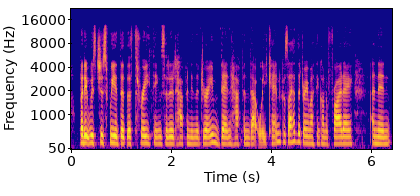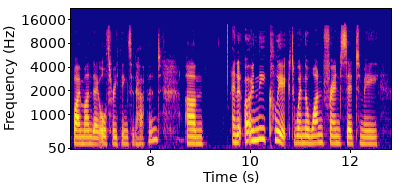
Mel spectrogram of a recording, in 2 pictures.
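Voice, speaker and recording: A woman with an Australian accent talks at a fairly quick pace, her voice dry and close with no echo on a very clean recording over a silent background. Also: medium pitch for a woman, ordinary pitch variation. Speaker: psychic medium. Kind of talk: interview.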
